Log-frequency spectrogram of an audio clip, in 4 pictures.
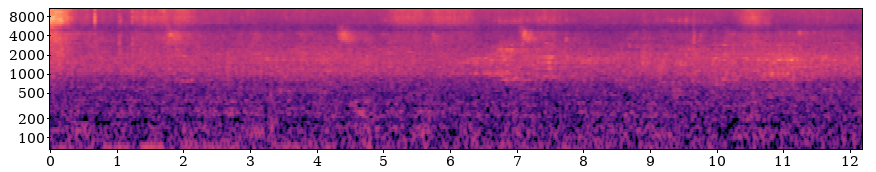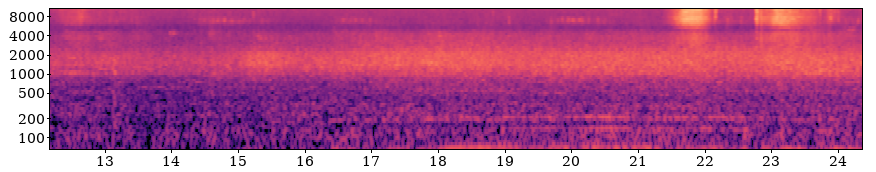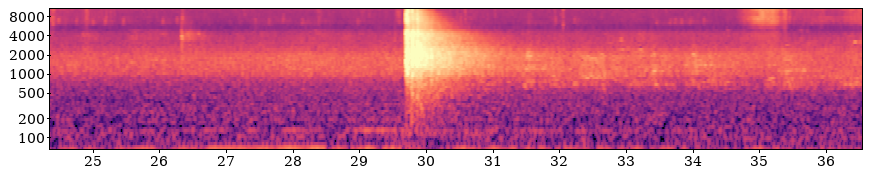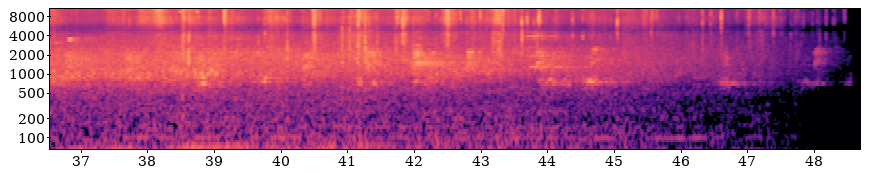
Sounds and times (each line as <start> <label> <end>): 6.6 dogs 7.7
31.4 dogs 45.6
46.4 dogs 48.7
